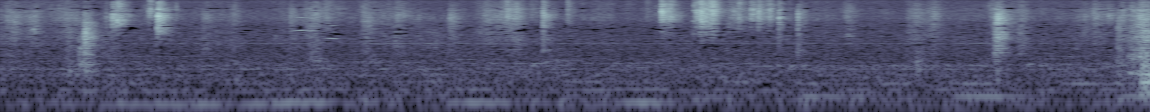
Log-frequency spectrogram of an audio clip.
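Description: Faint, scattered handling noises of kitchen things: a few short clicks and rustles, clustered about a second in, about five seconds in and near the end, over a low room hum.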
